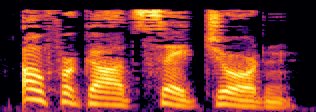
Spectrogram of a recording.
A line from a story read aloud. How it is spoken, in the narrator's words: Diana snapped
